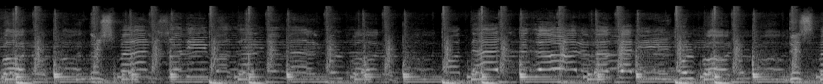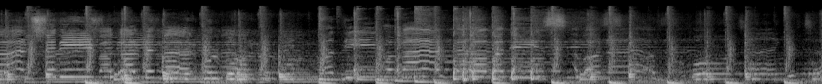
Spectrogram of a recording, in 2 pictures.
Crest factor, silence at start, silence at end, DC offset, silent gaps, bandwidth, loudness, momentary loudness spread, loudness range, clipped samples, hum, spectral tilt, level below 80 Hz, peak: 18 dB; 0 s; 0 s; under 0.1%; none; 17 kHz; -25 LUFS; 8 LU; 5 LU; under 0.1%; none; -4 dB/octave; -34 dBFS; -6 dBFS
